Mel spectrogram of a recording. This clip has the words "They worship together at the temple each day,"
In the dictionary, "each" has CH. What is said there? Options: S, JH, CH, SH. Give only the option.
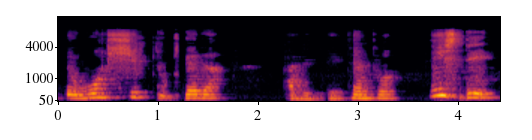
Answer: S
